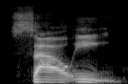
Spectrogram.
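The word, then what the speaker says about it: Samhain: So, Halloween, as y'all know, Halloween is uh Sam Hayne. Now, the way it would have been pronounced is sawing. Okay, sawing. But because I don't feel like doing all that, we're just going to say Sam Hayne.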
